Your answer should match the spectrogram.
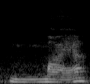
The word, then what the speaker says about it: mai: Maya. My. My. Ma. E. My. My. My. Right. It's like two syllables.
